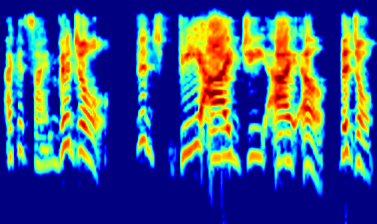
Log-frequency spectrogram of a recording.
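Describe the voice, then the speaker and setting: A woman's voice: medium pitch, animated, measured pace, sharp tone, no echo. Woman on a dull, lo-fi call line. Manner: teasing, coaxing. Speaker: co-host on a live stream. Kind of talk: casual live-stream chat.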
